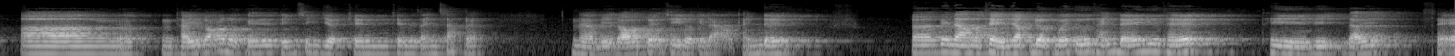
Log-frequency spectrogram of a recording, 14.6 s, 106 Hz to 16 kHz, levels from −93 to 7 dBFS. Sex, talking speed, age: male, 165 wpm, 20-39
